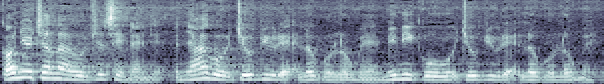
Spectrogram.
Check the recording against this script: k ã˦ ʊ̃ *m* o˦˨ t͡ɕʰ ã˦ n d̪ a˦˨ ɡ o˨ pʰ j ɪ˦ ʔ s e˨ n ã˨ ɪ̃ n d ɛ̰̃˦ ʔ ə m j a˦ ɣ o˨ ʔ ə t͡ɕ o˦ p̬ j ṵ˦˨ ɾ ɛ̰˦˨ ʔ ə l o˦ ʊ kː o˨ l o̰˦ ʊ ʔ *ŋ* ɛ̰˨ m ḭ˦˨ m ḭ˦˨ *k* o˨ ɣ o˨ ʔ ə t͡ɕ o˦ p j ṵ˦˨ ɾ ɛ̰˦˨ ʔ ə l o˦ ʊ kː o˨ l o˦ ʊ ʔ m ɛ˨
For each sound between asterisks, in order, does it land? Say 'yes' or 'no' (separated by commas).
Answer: no, no, yes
